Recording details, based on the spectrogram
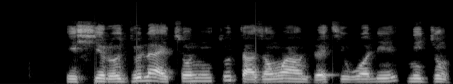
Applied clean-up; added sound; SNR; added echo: none; none; none; none.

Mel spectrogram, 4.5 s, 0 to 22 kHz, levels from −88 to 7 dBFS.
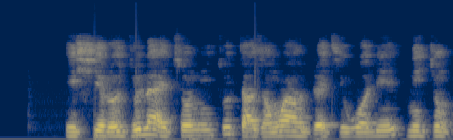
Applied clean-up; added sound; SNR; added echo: none; none; none; reverberation time 0.2 s.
